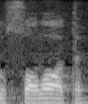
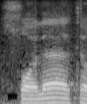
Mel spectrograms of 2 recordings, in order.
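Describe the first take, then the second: First: الصلاة with a thick, rounded "law"; faulty "sa-law-ta" for الصلاة; wrong heavy lam. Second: صلاة with a thin, open "laa"; correct light lam. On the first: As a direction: darken the lam and alif in الصلاة. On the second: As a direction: keep the heaviness off the lam in صلاة. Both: Shown as a demonstration. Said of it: "ما تقول الصلاة".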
